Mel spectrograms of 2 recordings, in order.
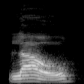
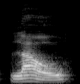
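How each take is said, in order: First: The d sound is dropped completely. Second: The same.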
